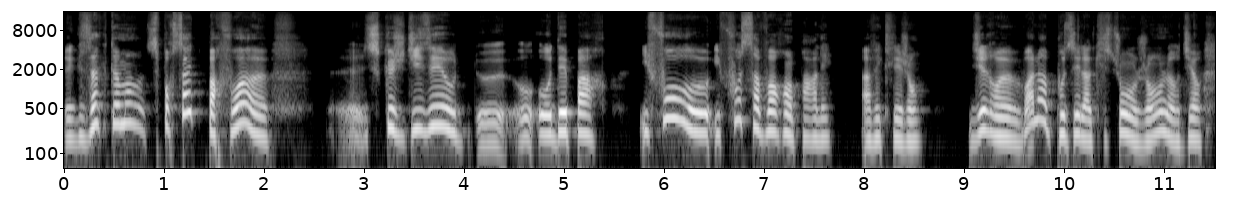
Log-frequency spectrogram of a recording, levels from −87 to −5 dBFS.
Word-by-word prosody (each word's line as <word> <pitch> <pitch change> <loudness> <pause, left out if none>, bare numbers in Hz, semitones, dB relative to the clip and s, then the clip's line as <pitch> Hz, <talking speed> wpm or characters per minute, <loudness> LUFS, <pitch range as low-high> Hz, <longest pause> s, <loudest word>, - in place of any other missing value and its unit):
Exactement, 275 - -1
c'est - - -10
pour 260 - -2
ça 420 - +3
que - - -20
parfois, 270 +2 +4
heu 175 - -9 0.8
heu, 470 - -8
ce - - -4
que 255 - +2
je 195 -7 -4
disais, 245 +4 +1
heu, 220 -10 +1
au, - - -5
heu, 145 0 -6
au 180 - -5
au 195 0 +4
départ, 215 -2 +3 0.3
il 220 - -6
faut, 340 -5 +3
heu, - - -7
il 200 - -7
faut 330 - -5
savoir 225 - +1
en 195 - +3
parler, 175 -1 -6 0.3
avec 165 +1 -5
les 170 -1 -2
gens. 160 0 -3 0.5
Dire, 210 +5 +2
heu, 175 -3 +2
voilà, 325 - +1
poser 200 -3 -2
la 170 -3 +1
question 170 +5 -1
aux 165 - 0
gens, 165 +7 -1
leur 170 -7 -1
dire: 170 0 -3
200 Hz, 205 wpm, -21 LUFS, 175-255 Hz, 0.8 s, parfois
